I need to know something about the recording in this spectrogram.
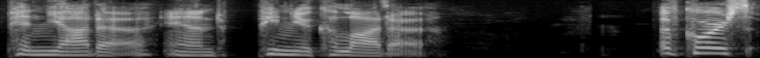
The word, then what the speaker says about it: piñata: Finally, the tilde is a little wavy line that sits above the letter N and creates that distinctive ñ sound in Spanish words.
